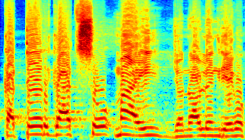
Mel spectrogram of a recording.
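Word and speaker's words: κατεργάζομαι: Ocúpense, la palabra griega que ustedes ven allí, pronunciada katergazomai, yo no hablo en griego como el hermano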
